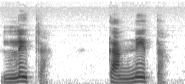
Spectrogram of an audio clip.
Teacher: A sílaba tônica, ou seja, a sílaba mais forte, é a penúltima sílaba. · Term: Paroxítonas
